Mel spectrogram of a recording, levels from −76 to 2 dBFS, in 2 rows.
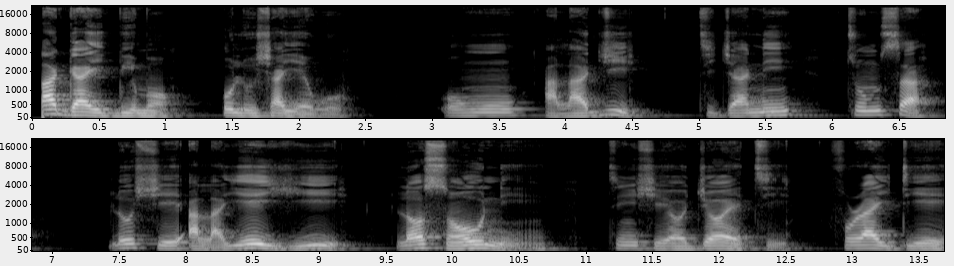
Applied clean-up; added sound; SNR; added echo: none; none; none; none.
